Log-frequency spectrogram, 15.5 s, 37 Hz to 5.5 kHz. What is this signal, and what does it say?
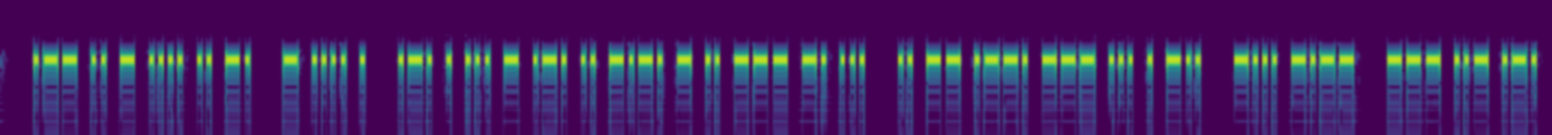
Morse code, heard as a keyed tone, about 25 wpm, 600 Hz. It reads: WITHIN THE RESTRICTIONS IMPOSED BY OUR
